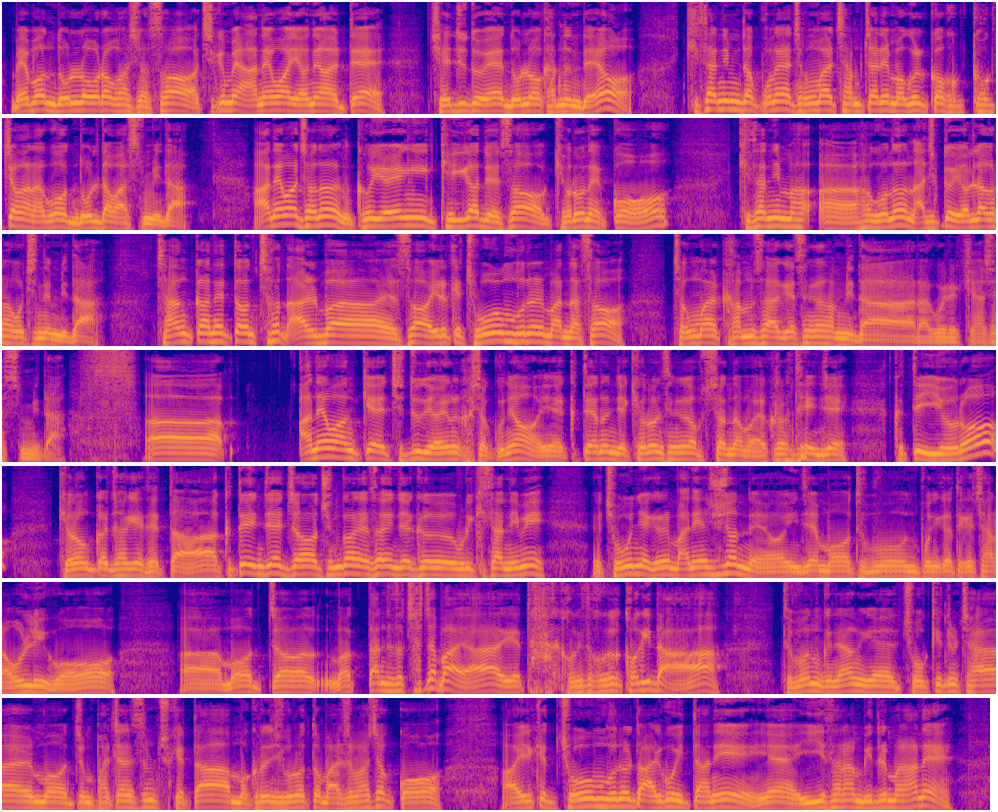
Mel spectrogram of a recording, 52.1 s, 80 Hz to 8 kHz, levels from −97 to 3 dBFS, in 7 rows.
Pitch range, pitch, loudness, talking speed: 115-145 Hz, 130 Hz, -22 LUFS, 350 characters per minute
